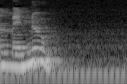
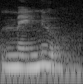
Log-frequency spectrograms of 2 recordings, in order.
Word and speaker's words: menú: It is spelled exactly the same as English, but pronounced el menú, el menú.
